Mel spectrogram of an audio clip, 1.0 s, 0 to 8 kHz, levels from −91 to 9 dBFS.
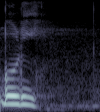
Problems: constant background noise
